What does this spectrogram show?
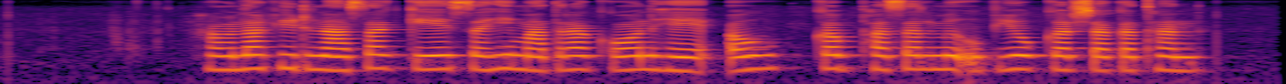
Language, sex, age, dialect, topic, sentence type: Chhattisgarhi, female, 25-30, Northern/Bhandar, agriculture, question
